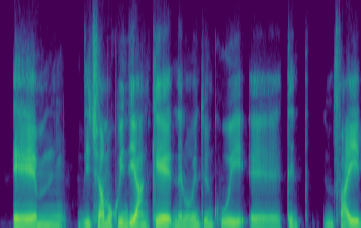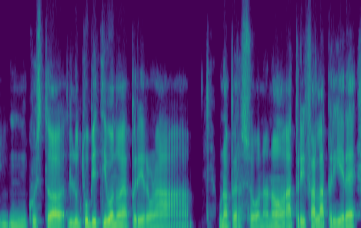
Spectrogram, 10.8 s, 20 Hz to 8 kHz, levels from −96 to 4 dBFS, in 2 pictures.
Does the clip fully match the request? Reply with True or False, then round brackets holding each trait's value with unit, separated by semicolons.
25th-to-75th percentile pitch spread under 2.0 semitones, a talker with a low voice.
False (2.6 semitones; 100 Hz)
